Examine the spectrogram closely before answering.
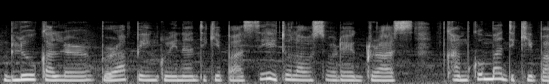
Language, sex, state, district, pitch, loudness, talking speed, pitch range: Nagamese, female, Nagaland, Kohima, 195 Hz, -16 LUFS, 185 wpm, 190-210 Hz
